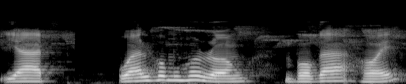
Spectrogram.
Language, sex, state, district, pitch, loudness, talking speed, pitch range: Assamese, male, Assam, Kamrup Metropolitan, 140 Hz, -15 LUFS, 75 wpm, 135-165 Hz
